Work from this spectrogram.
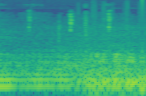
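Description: A fast car drives onto a busy Autobahn, its engine a steady low rumble with road noise that builds slightly as it accelerates, heard from inside the cabin with no other sounds.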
